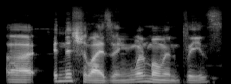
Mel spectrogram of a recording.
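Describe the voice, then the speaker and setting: A man's voice: lowish voice, animated, moderate pace, bright, forceful tone, no echo, low-quality recording. A man co-reading on a stream in a casual, joking read-along style. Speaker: co-reader on a stream.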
